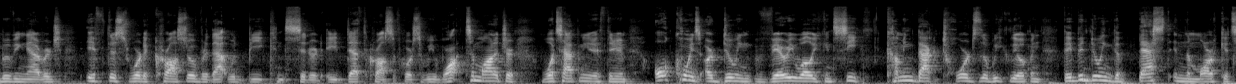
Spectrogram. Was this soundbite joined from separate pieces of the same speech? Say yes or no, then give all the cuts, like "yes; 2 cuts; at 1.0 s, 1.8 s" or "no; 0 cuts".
no; 0 cuts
